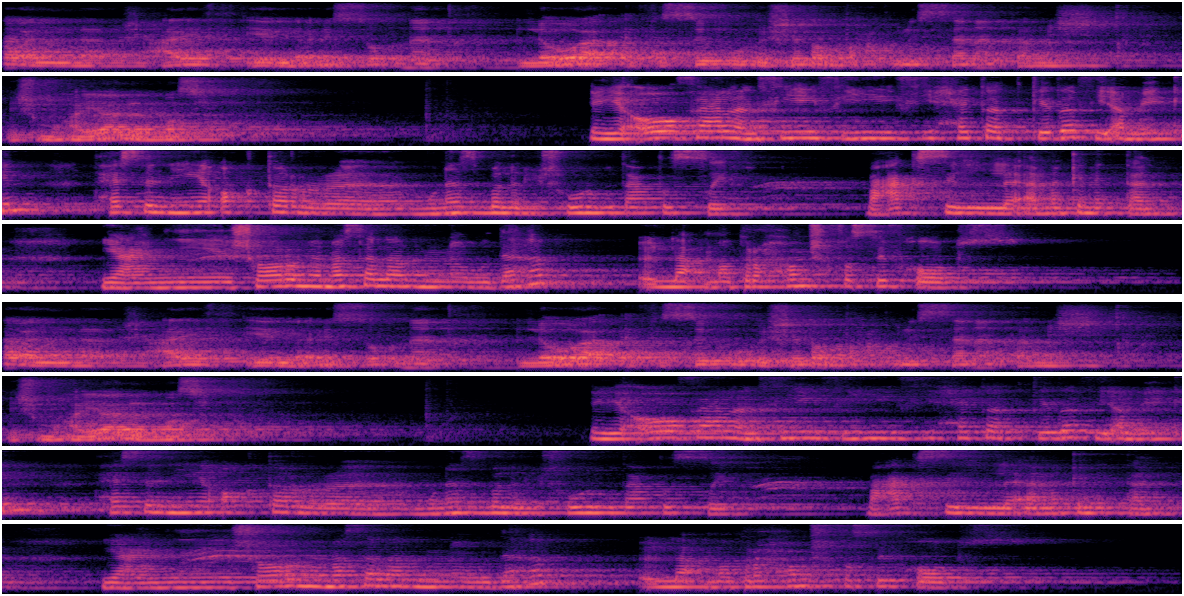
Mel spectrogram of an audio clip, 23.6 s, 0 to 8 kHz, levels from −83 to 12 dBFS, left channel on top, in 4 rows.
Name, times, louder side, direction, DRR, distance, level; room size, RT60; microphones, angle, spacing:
voice 1, 0.0-5.5 5.9-7.0, equal, ahead, -2 dB, 1.7 m, -24 dB
voice 2, 8.8-15.6 16.1-20.5 20.9-22.8, left 3 dB, 90° left, 8 dB, 0.8 m, -23 dB
Meow, 15.3-15.9 16.4-16.5 18.5-19.1 20.7-20.8 21.4-21.7, right 4 dB, 85° right, 2.6 m, -40 dB
19.5 x 14.5 x 3.8 m, 2.4 s
head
